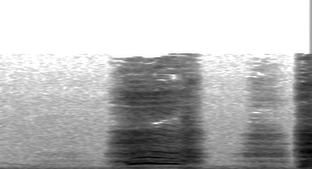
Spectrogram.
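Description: A young woman's high-pitched, breathy gasp of surprise, a voiced 'eh!' whose pitch rises and falls, about a second in, followed by short breaths near the end.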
